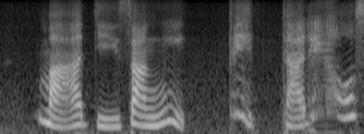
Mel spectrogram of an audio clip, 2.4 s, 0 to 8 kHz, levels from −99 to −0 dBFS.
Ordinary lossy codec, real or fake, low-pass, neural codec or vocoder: none; fake; none; codec, 16 kHz, 0.3 kbps, FocalCodec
